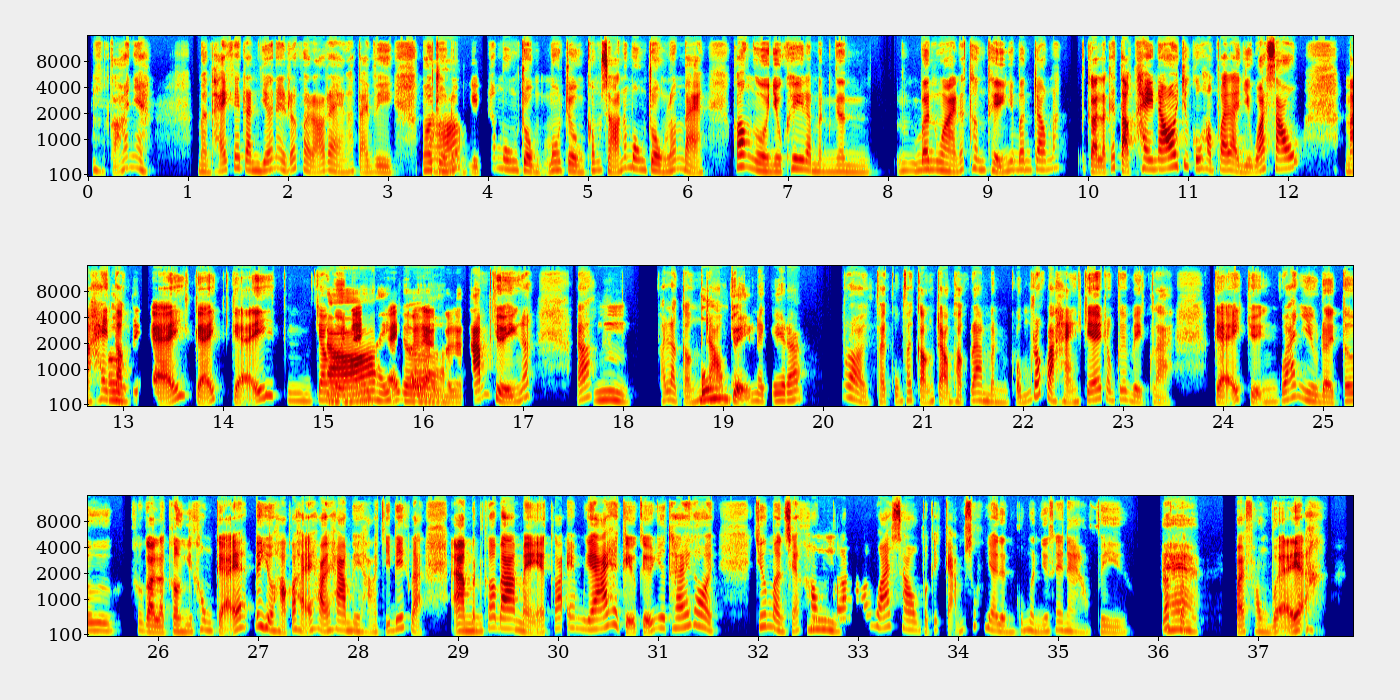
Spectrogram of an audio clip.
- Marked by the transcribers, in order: tapping; other background noise; chuckle
- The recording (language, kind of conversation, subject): Vietnamese, podcast, Bạn có đặt ra ranh giới giữa vai trò công việc và con người thật của mình không?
